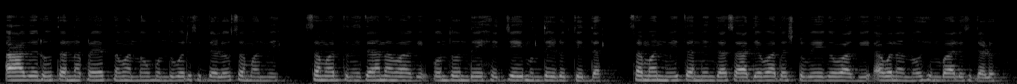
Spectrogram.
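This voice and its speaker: A narrator reading a romance novel aloud in a steady, even manner. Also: mid-range voice. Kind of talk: scripted story narration.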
